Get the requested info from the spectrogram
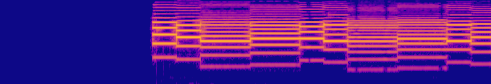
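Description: A short electronic melody of quick, stepped high notes, starting just under a second in.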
